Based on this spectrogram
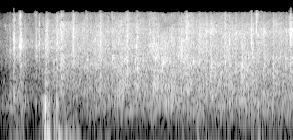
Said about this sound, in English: And thanks to the leadership of the Right Honourable Speaker. We can clap for him.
